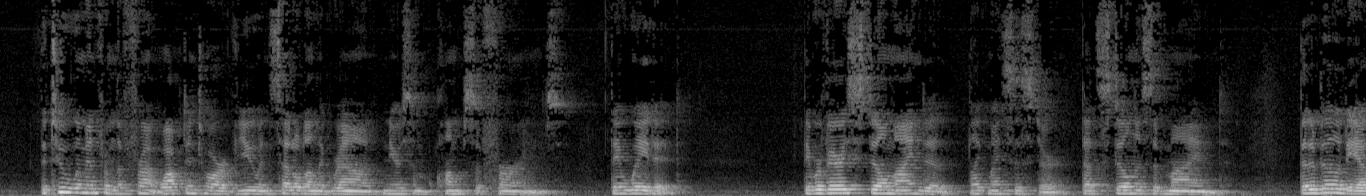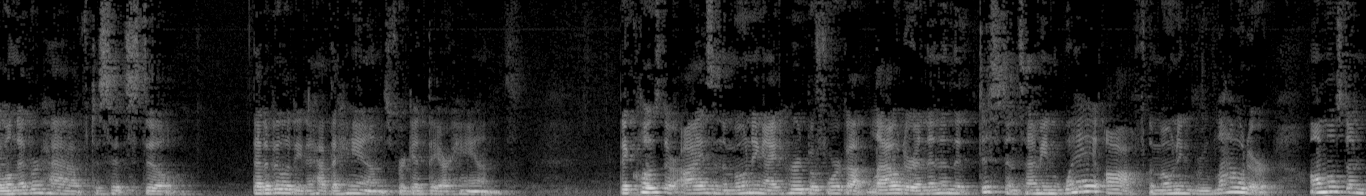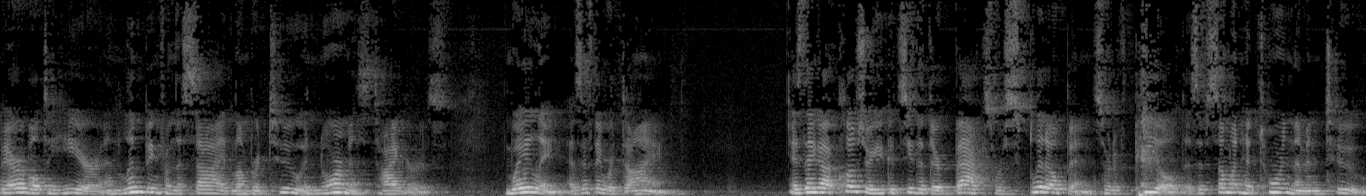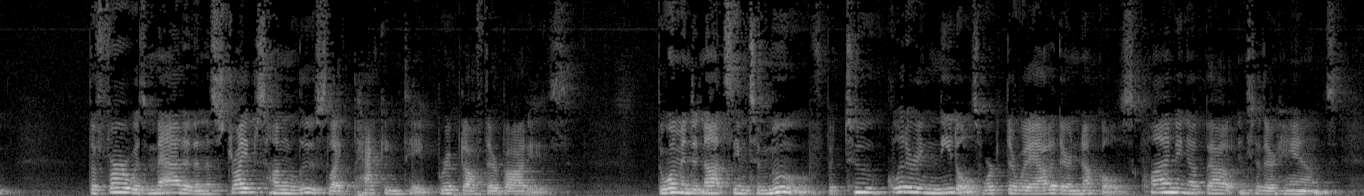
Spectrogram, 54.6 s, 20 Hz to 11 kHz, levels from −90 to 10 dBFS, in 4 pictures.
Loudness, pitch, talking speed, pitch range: -22 LUFS, 195 Hz, 175 wpm, 170-230 Hz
